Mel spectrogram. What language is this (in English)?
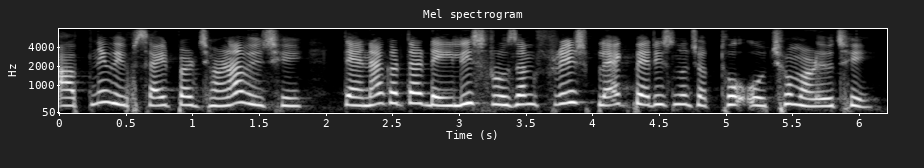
Gujarati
